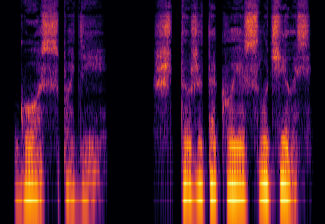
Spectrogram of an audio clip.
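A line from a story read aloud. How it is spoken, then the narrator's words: Whispered with sinking heart. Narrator (Russian): прошептал я, входя с замиранием сердца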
